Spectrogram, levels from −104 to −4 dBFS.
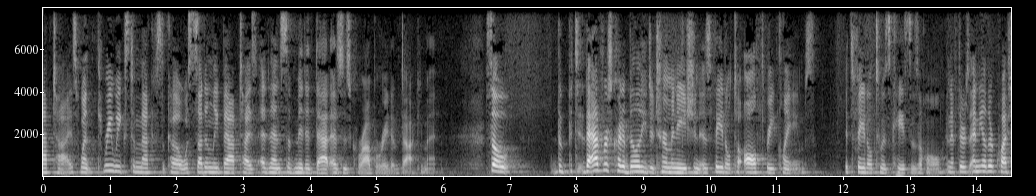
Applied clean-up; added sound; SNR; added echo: none; none; none; none.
